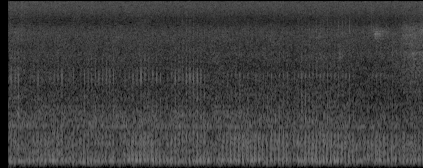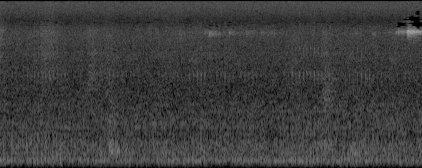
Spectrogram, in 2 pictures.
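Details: A six-month-old domestic kitten purring: a soft, continuous, low rumbling vibration that holds steady throughout, with faint high clicks and rustles now and then.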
